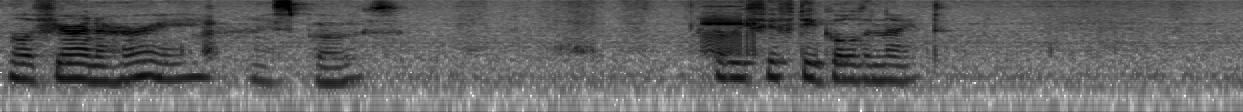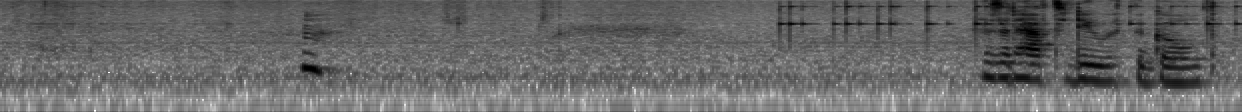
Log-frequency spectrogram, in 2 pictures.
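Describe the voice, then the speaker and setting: A woman playing a friendly, curious innkeeper in an ASMR roleplay, speaking softly and politely, often slipping into a whisper. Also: mid-range voice, fairly even intonation, a little hiss or hum, natural voice. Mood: welcoming, curious. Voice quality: soft, breathy, often whispering. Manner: gentle, unhurried, polite, hospitable. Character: friendly, curious female innkeeper of a fantasy tavern.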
